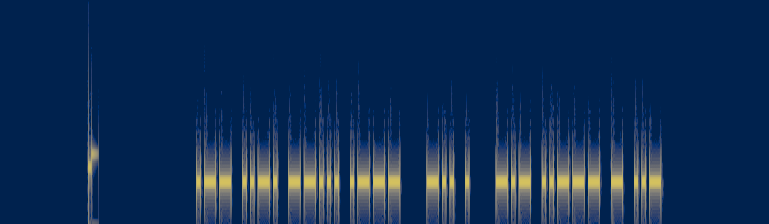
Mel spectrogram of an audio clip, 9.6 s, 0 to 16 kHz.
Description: Morse code, heard as a keyed tone, about 25 wpm, 700 Hz. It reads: WF7J DE K2TU
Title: USA Callsign DE Callsign - 4 Characters - 25wpm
